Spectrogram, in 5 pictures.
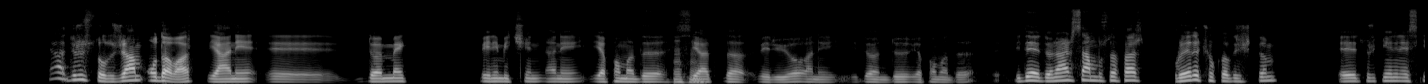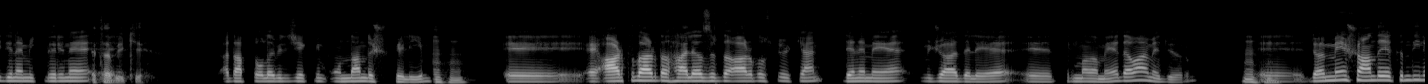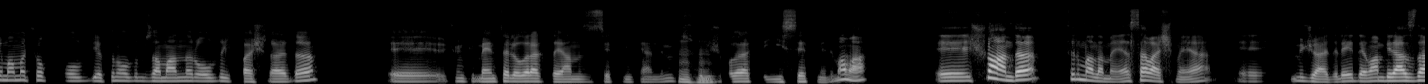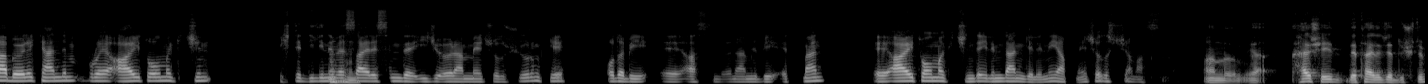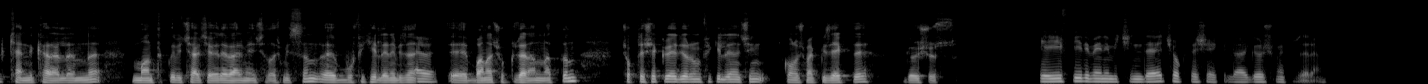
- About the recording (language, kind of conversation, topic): Turkish, podcast, Bir yere ait olmak senin için ne anlama geliyor ve bunu ne şekilde hissediyorsun?
- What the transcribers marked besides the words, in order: none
